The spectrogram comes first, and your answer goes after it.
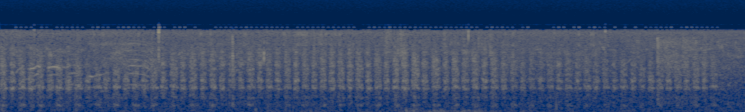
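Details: Trained Pit Bull Rako panting steadily, quick breathy pulses close together, nearly three per second, continuing without a break through the whole stretch.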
